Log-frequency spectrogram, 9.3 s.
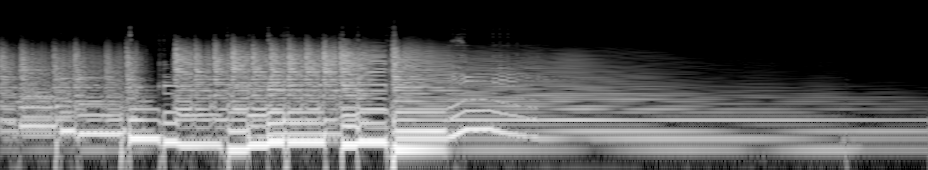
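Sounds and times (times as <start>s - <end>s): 
heavy blues music: 0.0s - 7.2s.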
